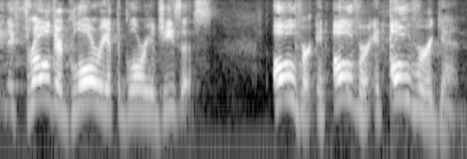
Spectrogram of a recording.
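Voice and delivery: usual speaking voice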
